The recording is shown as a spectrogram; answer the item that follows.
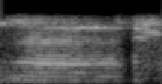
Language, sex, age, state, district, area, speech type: Maithili, female, 60+, Bihar, Madhepura, urban, conversation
